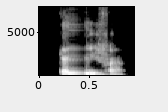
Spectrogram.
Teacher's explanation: ya sukun sesudah fathah itu bunyinya ai, bukan ae. Jadi jangan disamakan membaca harful lin berupa ya sukun sesudah fathah seperti kita berbicara dengan teman atau lawan bicara kita.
